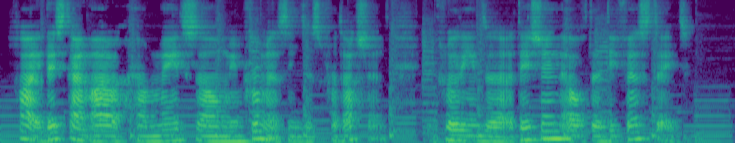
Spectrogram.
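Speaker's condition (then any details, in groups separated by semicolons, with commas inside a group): No condition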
